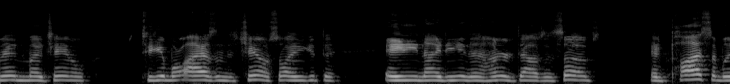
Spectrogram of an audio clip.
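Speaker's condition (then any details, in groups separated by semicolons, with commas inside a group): Cerebral palsy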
